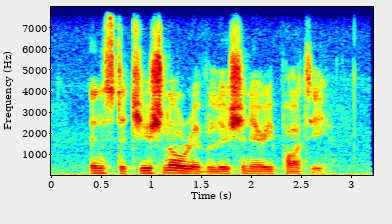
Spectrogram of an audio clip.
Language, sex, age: English, male, 18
